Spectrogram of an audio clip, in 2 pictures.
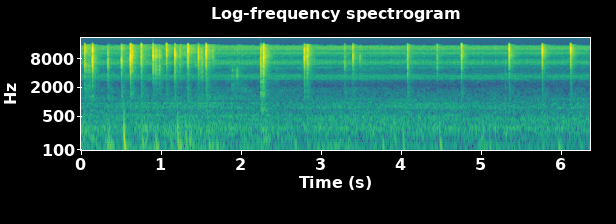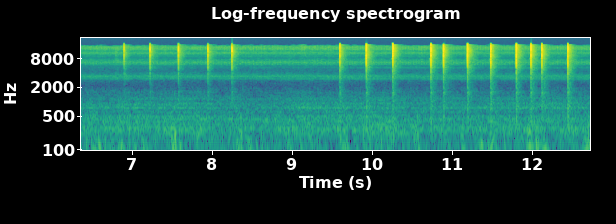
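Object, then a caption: Ceramic wall tiles. Fingers tap and scratch on tiles on a wall, with lines traced over the surface. Quick, sharp clicks with bright, crisp tops come in a dense flurry over the first second and a half, then spread out into scattered single taps. A soft, low scratching rustle continues underneath throughout.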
